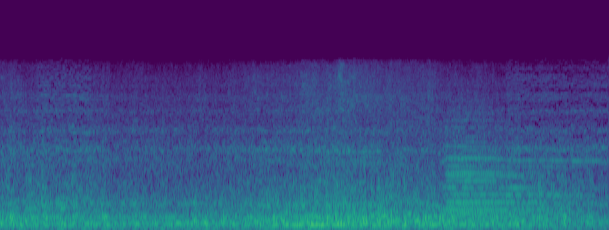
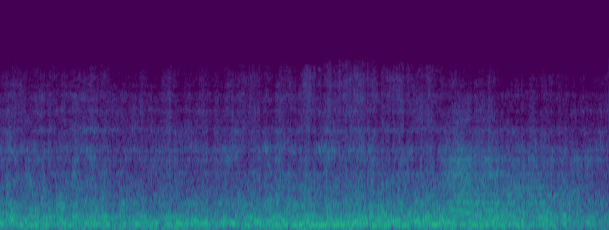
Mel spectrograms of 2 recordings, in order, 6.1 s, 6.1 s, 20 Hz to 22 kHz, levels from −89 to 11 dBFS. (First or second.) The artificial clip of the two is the second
